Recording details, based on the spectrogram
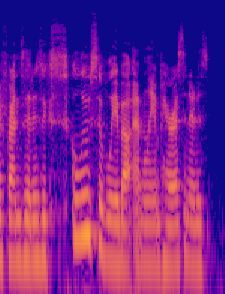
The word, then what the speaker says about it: Emily in Paris: And that is Emily in Paris. No, I'm not being an asshole. No, I didn't just want to flaunt my French accent. Netflix Twitter account has officially confirmed that that is the pronunciation of the show. It's a play on, well, it's not a play on, but it's meant to rhyme, and we just all didn't get it.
